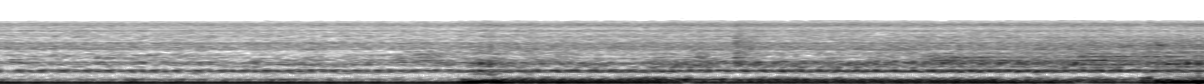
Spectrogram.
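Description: Diesel engine of a JCB backhoe loader running low and steady, then revving up about two and a half seconds in and holding the higher revs as the machine moves off.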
